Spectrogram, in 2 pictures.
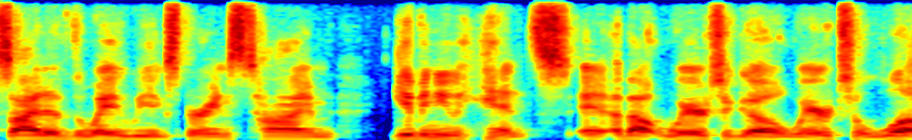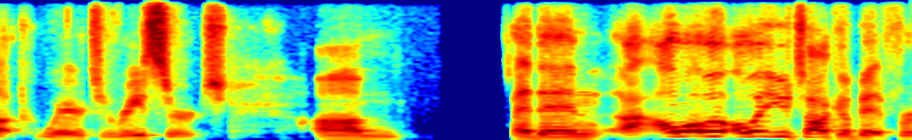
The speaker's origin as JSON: {"language": "English", "town": "Spokane", "region": "Washington", "country": "United States", "tie": "born or raised there", "said": "I was born in 1978 in Spokane."}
